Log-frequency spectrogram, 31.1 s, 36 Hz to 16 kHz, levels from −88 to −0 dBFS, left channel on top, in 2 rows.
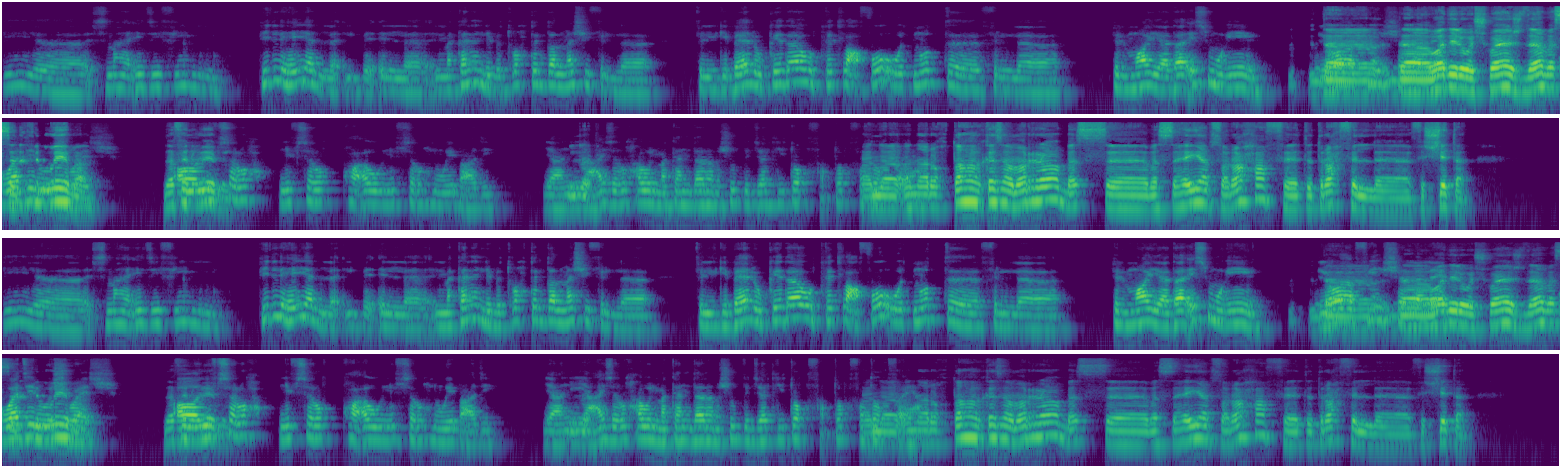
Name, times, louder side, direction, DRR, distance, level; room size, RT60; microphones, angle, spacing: voice 1, 0.0-2.2 2.6-6.5 7.0-10.6 11.1-12.6 13.2-14.5 15.6-16.5 17.3-20.5 21.0-24.8, right 3 dB, 35° right, 1.1 m, -31 dB
voice 2, 13.1-16.5 17.2-17.8 21.2-21.5 24.2-30.2, left 5 dB, 80° left, 0.5 m, -25 dB
10.5 x 9.7 x 2.4 m
head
